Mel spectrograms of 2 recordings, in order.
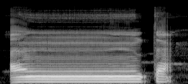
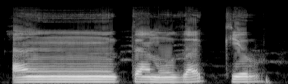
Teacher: Nah, di sini ada nun sukun lalu berhadapan dengan salah satu huruf ikhfa, di sini huruf ta ya, dan ini termasuk ikhfa akrob ya. Maka cara membacanya itu harus disamarkan ya, disertai dengan gunnah. Namun tingkat kesamarannya itu lebih tinggi daripada gunnahnya, itu ikhfa akrob ya.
